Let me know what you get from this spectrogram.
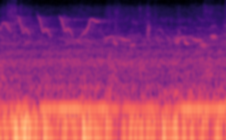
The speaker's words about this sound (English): Yellow warblers.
